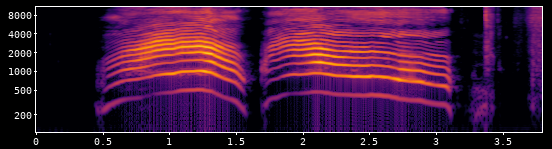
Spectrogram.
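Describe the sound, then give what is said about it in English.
A cat meows twice, each cry loud, long and drawn out, its pitch arching up and then sliding down. A short pause separates the two calls, and a couple of faint clicks follow. “Feline invasion coming your way.”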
